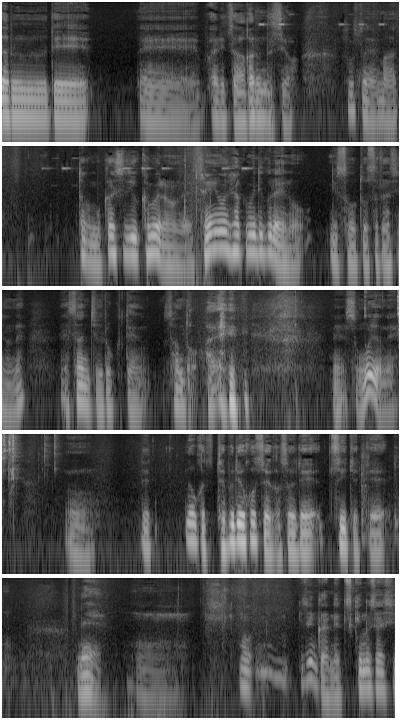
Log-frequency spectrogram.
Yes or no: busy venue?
no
